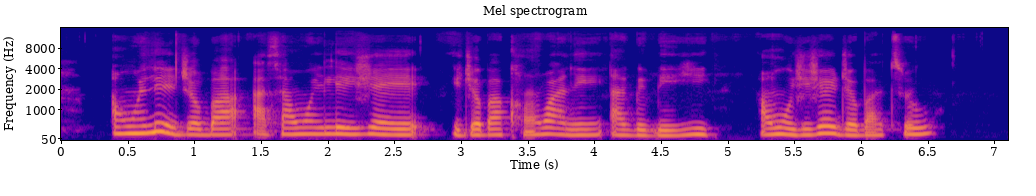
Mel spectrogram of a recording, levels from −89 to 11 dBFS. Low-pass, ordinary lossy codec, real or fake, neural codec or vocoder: 14.4 kHz; MP3, 96 kbps; fake; codec, 44.1 kHz, 7.8 kbps, DAC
